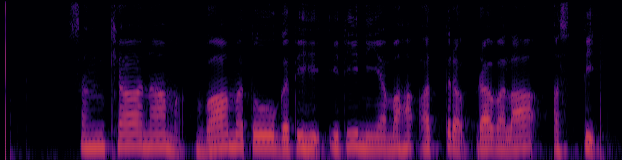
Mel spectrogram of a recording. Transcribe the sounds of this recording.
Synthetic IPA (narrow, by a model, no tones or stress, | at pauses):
sɐŋkʰjaːnaːmʋaːmɐt̪oːɡɐt̪iɦiːt̪inijɐmɐɦɐ̆ʔɐt̪ɾɐpɾɐʋɐlaːɐst̪i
